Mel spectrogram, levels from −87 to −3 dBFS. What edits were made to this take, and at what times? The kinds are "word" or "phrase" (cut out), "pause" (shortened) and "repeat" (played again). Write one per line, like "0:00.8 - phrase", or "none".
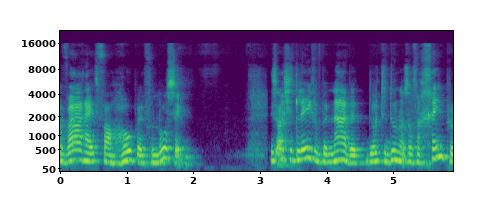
0:03.1 - pause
